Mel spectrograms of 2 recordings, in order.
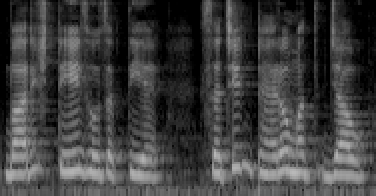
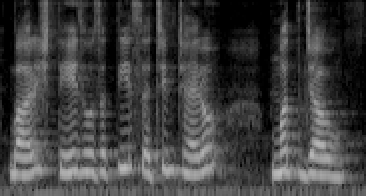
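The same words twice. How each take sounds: First: The pause comes after 'mat', before 'jao'. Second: The pause comes after 'thahro', before 'mat'.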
